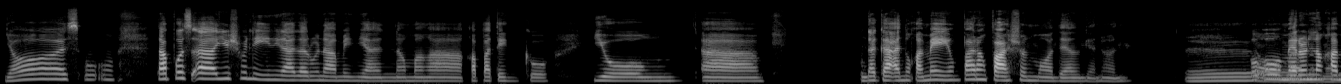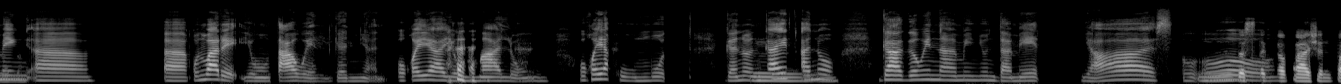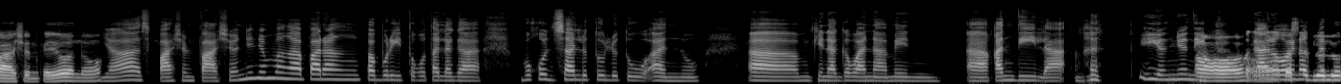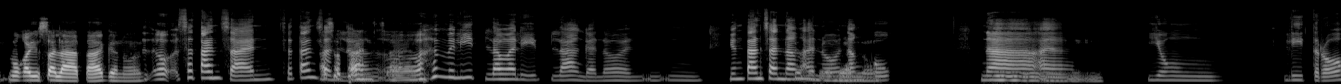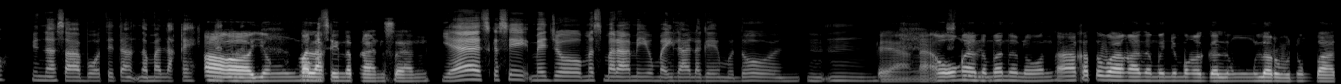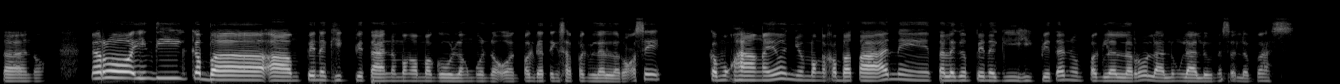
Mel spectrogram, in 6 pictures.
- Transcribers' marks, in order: other background noise; tongue click; sniff; in English: "fashion model"; tapping; in English: "nagfa-fashion fashion"; laugh; joyful: "Oo, maliit lang maliit lang gano'n, mm"
- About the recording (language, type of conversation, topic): Filipino, podcast, Ano ang paborito mong laro noong bata ka?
